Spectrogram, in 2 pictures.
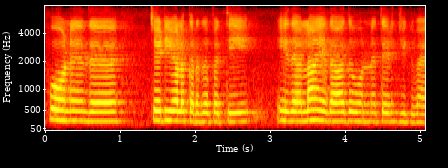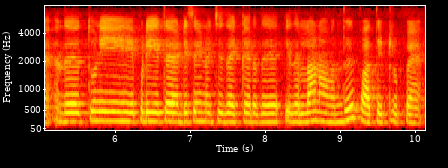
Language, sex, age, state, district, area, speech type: Tamil, female, 45-60, Tamil Nadu, Salem, rural, spontaneous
